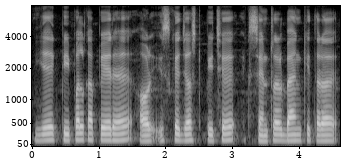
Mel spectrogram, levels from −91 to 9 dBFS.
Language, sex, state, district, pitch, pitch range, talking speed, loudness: Hindi, male, Delhi, New Delhi, 130 Hz, 125-135 Hz, 195 wpm, -17 LUFS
